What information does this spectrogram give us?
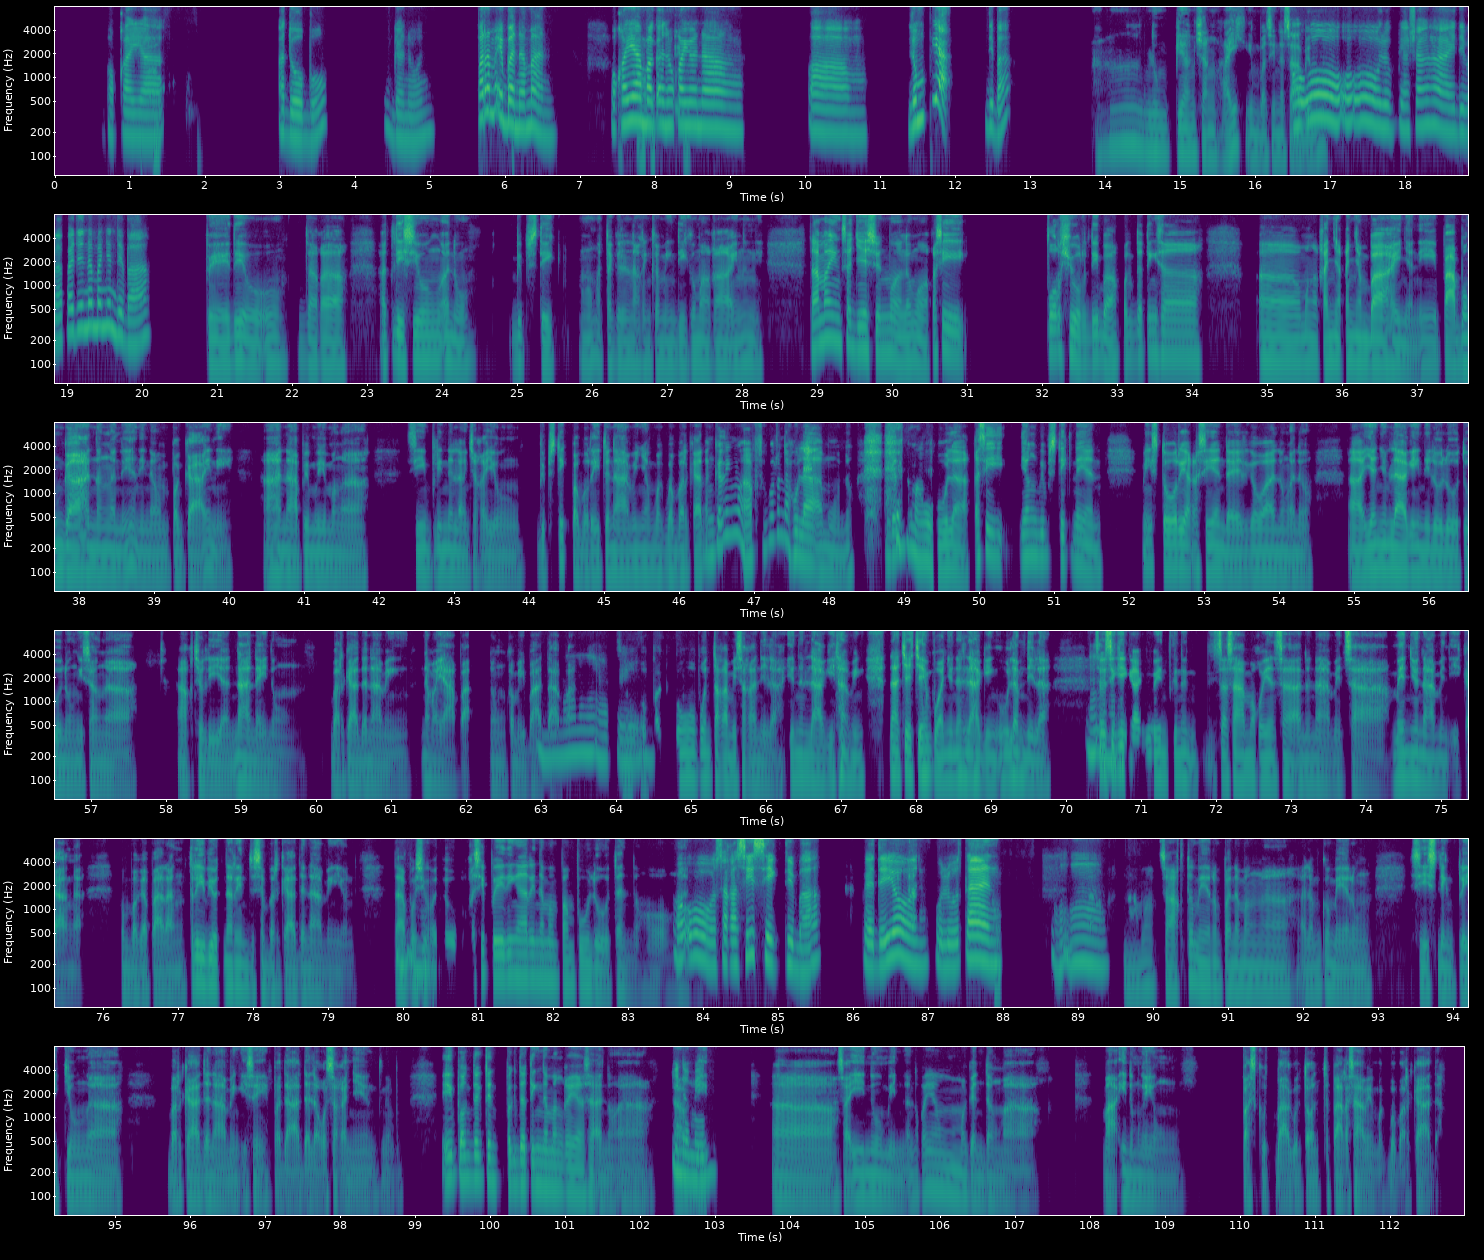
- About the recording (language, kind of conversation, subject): Filipino, advice, Paano tayo makakapagkasaya nang hindi gumagastos nang malaki kahit limitado ang badyet?
- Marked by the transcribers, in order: tapping; other background noise; unintelligible speech; "'tsaka" said as "daka"; chuckle; unintelligible speech; laughing while speaking: "lagi naming natye-tyempuhan, 'yon ang laging ulam nila"; unintelligible speech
